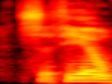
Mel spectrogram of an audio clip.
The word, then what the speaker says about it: Sathiya: My name is Brent, and today my special guest is Sathiya of Unleash the Man Within podcast. Sathiya is not just a podcaster, but a coach, a speaker, and an author. Sathiya, welcome to the show.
